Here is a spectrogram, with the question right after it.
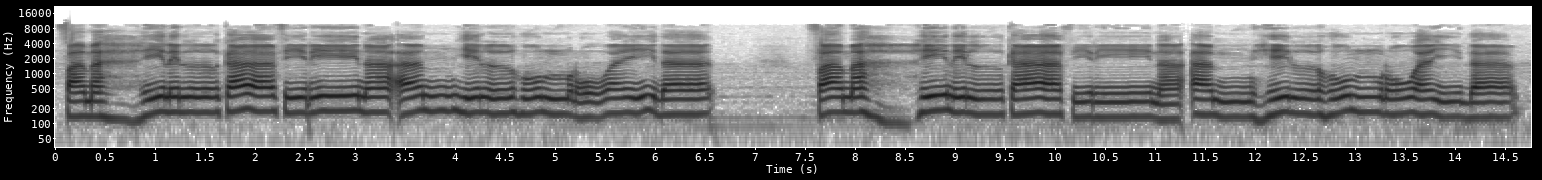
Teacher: makhraj untuk huruf H ini berada di pangkal tenggorokan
